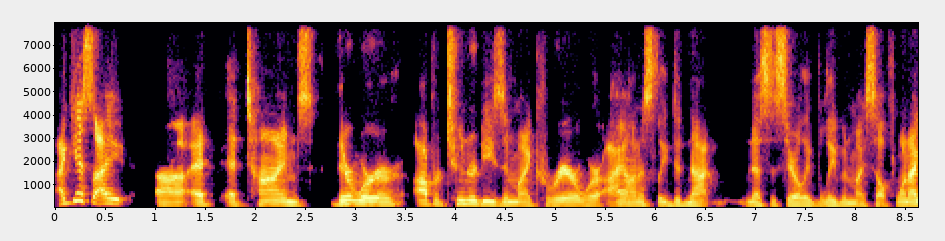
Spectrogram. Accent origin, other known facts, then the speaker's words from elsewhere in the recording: Cincinnati, Ohio, United States; the fact that I grew up in Cincinnati, Ohio. Cincinnati is the home of Procter & Gamble's world headquarters.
